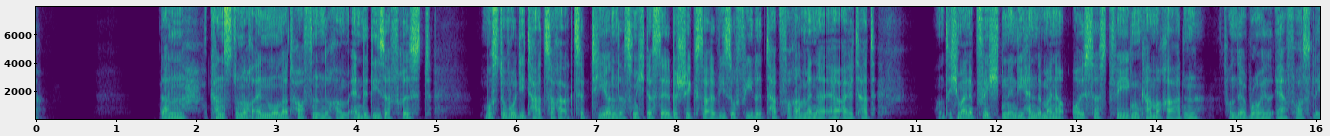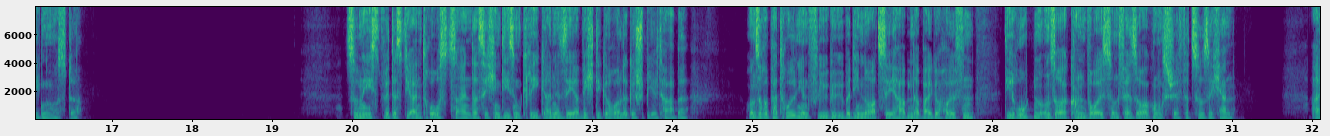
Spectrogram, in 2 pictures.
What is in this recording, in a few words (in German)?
brief an seine mutter, sprecher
